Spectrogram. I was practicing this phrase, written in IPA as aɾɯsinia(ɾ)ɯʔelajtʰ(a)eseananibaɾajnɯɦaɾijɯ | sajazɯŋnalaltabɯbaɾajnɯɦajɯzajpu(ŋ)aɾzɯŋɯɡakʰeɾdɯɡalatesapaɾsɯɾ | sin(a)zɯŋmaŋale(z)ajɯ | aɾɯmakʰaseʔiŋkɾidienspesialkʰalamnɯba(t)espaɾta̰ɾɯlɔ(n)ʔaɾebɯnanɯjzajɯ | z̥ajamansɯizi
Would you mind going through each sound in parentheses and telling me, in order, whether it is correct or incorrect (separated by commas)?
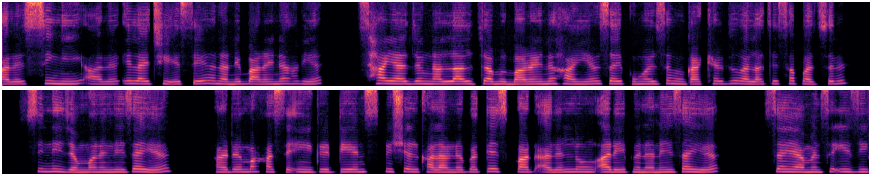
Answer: correct, incorrect, correct, incorrect, correct, correct, incorrect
